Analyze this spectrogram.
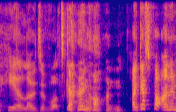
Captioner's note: laughs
